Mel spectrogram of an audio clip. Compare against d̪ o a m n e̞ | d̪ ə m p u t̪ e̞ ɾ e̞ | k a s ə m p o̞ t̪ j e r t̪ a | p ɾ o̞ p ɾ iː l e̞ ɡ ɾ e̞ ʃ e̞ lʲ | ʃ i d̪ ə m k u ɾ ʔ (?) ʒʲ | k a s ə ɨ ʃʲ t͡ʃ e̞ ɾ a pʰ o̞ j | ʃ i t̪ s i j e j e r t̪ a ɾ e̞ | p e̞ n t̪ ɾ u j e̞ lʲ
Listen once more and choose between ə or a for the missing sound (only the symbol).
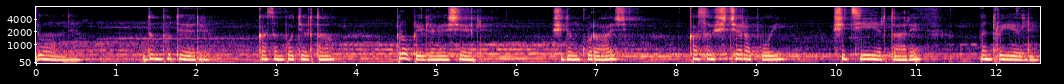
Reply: a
